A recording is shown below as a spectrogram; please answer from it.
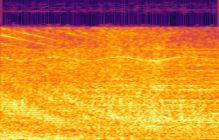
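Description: Helicopter rotor and engine noise in a dense, loud film action sound mix, with a few falling whistles in the first half-second.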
